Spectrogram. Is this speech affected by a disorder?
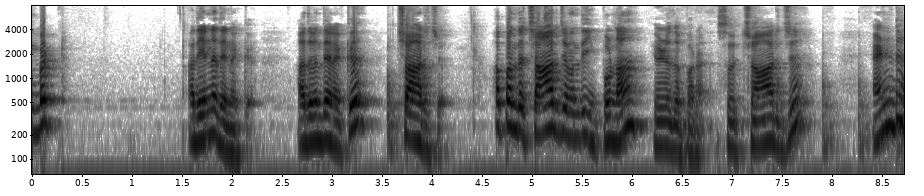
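No.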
